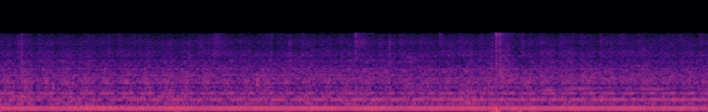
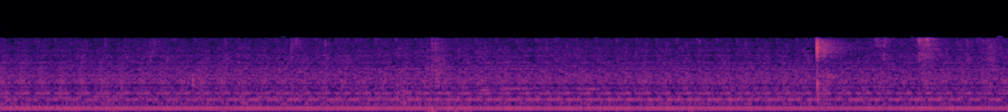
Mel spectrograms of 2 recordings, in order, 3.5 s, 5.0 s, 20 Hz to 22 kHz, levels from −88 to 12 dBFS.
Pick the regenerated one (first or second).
first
